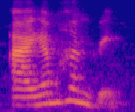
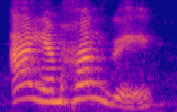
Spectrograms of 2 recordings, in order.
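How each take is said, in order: First: It is said calmly without loud exaggeration. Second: It is said loudly with exaggerated expression. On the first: The person simply states that they are hungry. "a more toned out expression" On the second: The person is shouting that they are hungry. "with a little bit more of an expression"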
